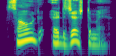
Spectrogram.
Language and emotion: Santali, neutral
